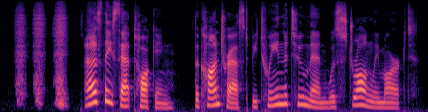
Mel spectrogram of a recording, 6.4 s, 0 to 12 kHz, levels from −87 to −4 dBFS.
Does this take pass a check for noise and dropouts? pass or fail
fail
